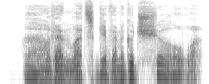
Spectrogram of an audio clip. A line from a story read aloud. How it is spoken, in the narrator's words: I growled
